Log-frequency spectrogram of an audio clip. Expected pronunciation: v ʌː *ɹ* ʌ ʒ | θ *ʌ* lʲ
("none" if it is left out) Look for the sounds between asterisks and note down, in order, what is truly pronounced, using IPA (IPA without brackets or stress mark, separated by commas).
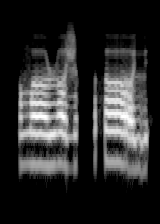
ɹ, ʌː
